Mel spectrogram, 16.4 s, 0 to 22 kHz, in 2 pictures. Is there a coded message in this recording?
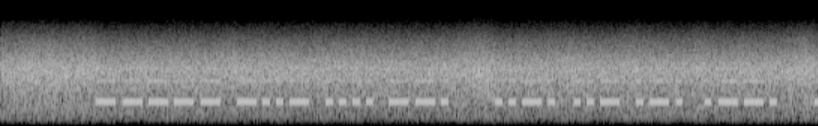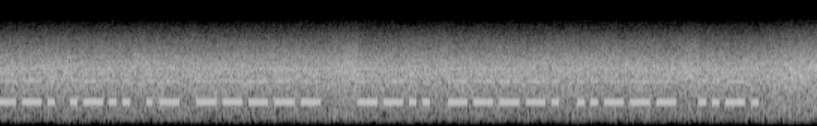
Yes: Morse code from 0.9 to 15.8 s, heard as a keyed tone, hand-sent with a paddle, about 18 wpm, 780 Hz, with radio static. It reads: 0XHG FURP GLA0 Z92F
